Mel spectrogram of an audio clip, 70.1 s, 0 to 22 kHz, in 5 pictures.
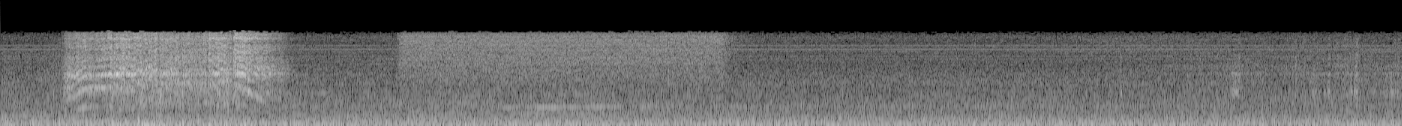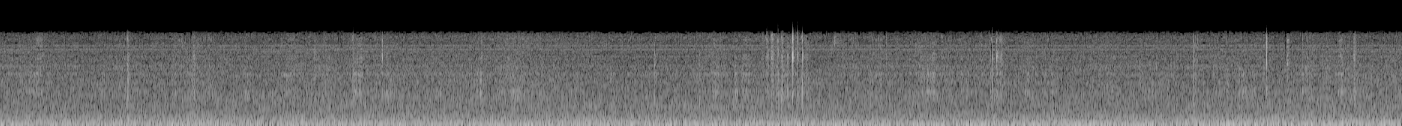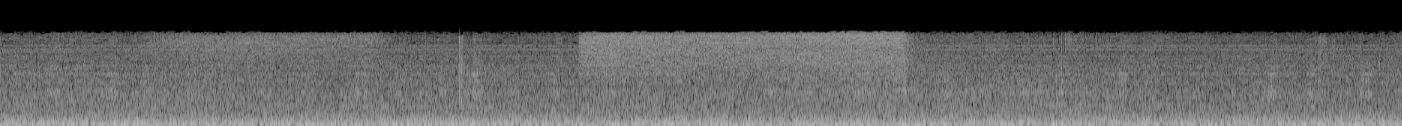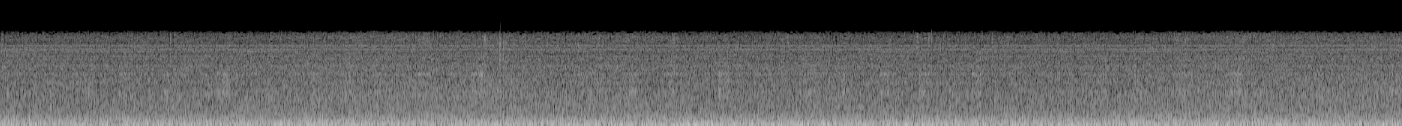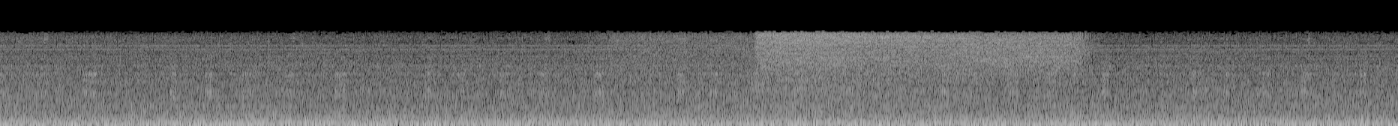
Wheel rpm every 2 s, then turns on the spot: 90, 60, 10, 0, 0, 0, 20, 20, 20, 20, 10, 20, 20, 20, 20, 20, 20, 20, 20, 20, 20, 20, 20, 20, 20, 20, 20, 20, 20, 20, 20, 20, 20, 20, 20.
4-6 12-70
